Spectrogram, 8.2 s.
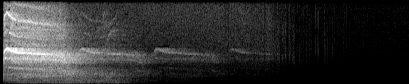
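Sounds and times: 
exterior distant calls: 0.1 - 3.6.

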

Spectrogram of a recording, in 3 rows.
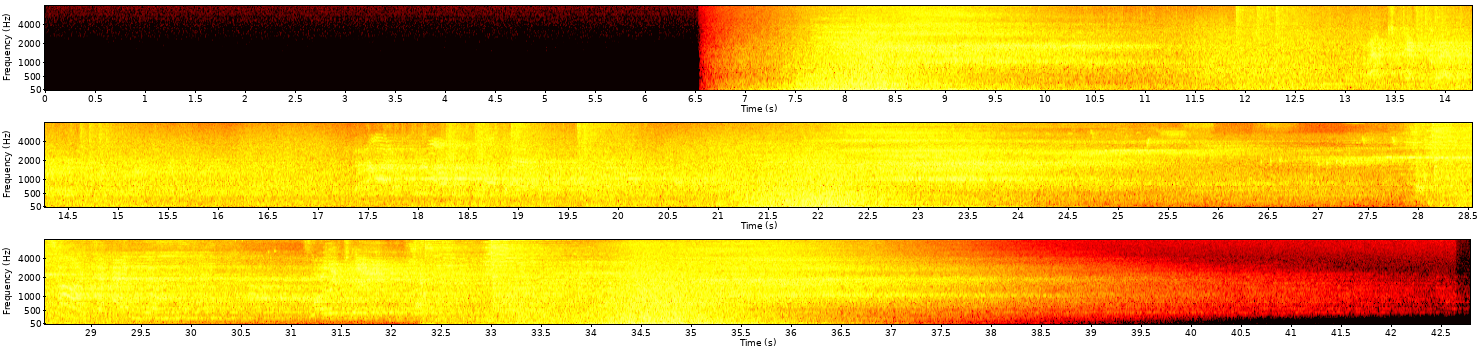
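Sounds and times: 
whooshes: 6.8 - 31.3, 32.0 - 38.9.

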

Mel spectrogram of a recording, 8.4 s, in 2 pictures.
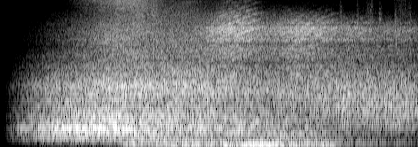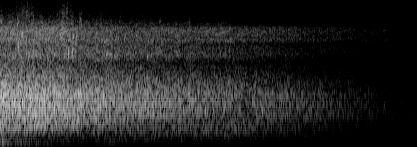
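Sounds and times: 
musical stinger: 1.2 - 4.8.

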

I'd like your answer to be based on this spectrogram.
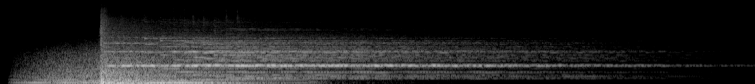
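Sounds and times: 
card appear music cue: 1.0 - 5.5.

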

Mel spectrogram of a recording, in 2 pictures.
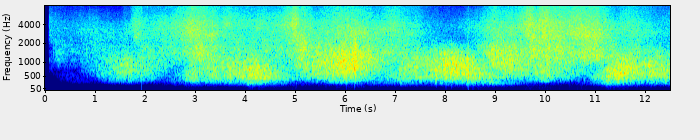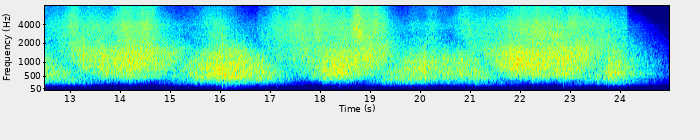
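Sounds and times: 
wind movement: 0.2 - 24.9.

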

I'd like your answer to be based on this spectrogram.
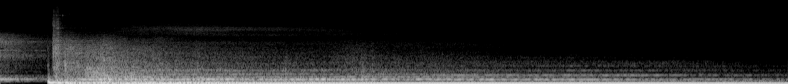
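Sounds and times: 
boom: 0.5 - 7.7.

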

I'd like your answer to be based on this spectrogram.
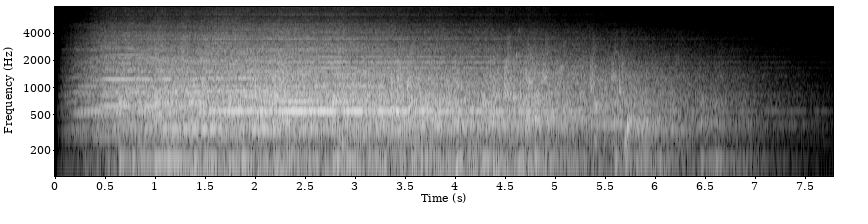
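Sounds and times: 
creaking under ocean pressure: 0.9 - 7.1.

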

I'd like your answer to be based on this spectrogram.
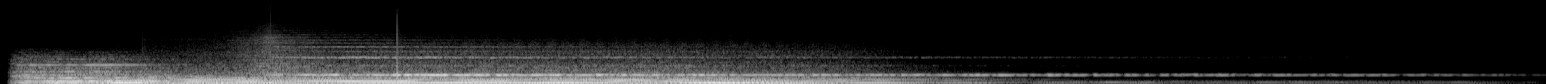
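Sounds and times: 
arena reveal music stinger: 0.1 - 9.6.

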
